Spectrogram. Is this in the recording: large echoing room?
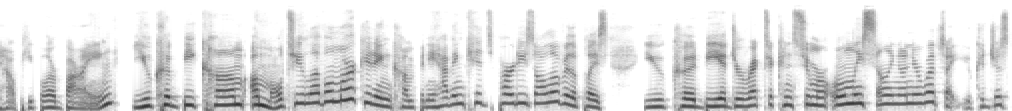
no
